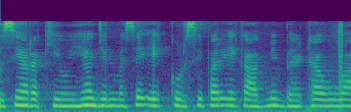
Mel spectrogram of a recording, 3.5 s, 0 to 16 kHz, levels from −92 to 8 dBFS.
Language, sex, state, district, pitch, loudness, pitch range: Hindi, female, Chandigarh, Chandigarh, 210 Hz, -18 LUFS, 205-220 Hz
